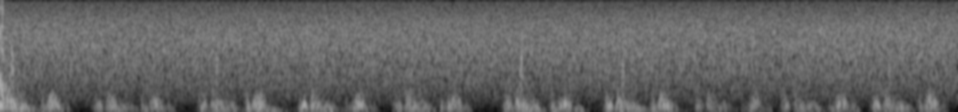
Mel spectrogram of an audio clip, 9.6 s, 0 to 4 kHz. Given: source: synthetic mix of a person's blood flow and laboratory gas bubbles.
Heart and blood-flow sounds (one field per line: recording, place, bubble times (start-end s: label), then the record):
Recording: Doppler ultrasound of blood flow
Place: precordium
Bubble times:
0.00-0.19 s: bubbles
From the record:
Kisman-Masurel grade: 213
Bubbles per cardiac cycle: several, 3 to 8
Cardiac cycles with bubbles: 1 to 10%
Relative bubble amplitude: loud (0.450 to 0.775)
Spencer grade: 1 (occasional bubble signal discernible with the cardiac motion signal, with majority of cardiac periods free of bubbles)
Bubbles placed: anywhere in the cardiac cycle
